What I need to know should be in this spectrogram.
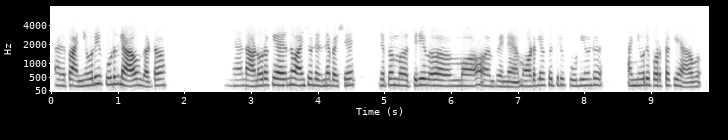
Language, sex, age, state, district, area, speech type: Malayalam, female, 30-45, Kerala, Kollam, rural, conversation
